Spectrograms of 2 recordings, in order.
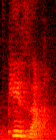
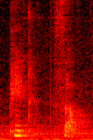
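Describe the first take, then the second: First: The middle has a plain 'z' sound, no 't'. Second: The middle has a 't' sound, like 'ts'. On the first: This follows the spelling of the word. "Pronounce the letters" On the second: This is how it is said in American English. "It does not have a T, but in the U S language, U S English, they call it pizza"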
